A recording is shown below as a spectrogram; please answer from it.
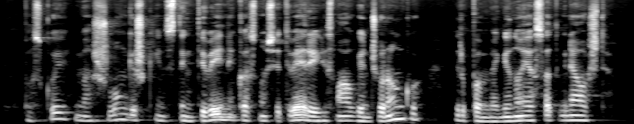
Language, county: Lithuanian, Kaunas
